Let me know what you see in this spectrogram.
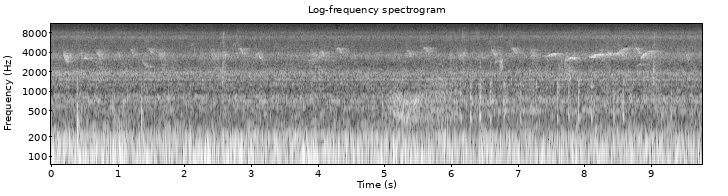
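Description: Small birds chirping in quick short series over a steady low rumble.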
